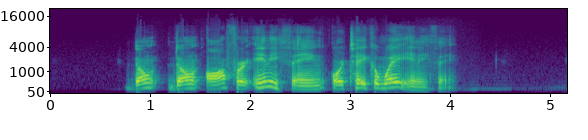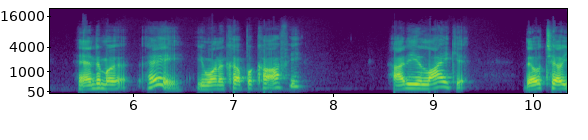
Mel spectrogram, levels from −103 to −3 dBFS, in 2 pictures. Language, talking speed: English, 145 wpm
